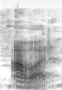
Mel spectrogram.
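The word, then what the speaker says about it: hour: B home in अ आवर सो आवर है तो एच यहां साइलेंट है because you कैन see here N इज use before words such as आवर and honest at द H sound is silent.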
